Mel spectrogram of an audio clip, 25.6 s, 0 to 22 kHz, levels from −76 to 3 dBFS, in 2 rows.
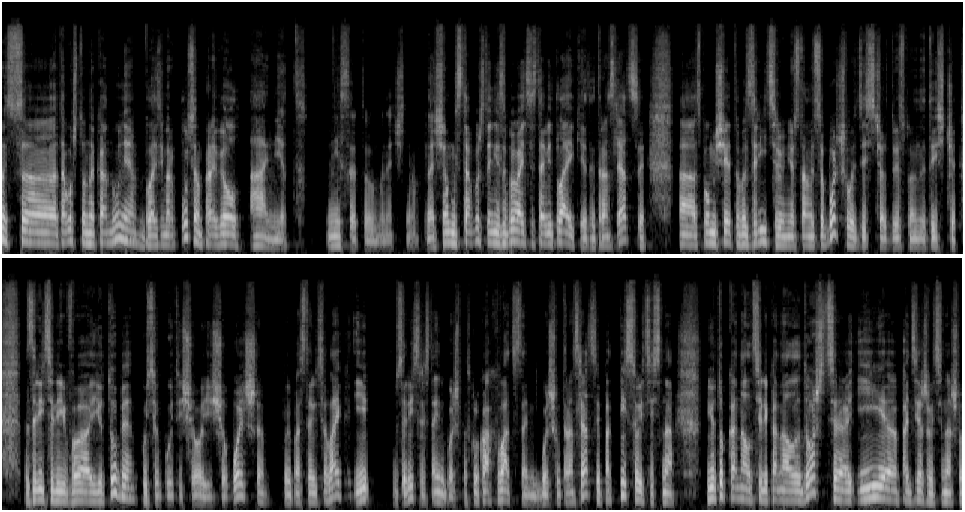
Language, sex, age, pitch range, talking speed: Russian, male, 30-49, 95-125 Hz, 165 wpm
